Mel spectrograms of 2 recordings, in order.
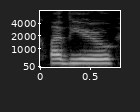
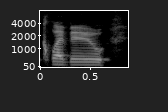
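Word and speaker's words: Klaviyo: get CLE we get cleu kind of just depends where on the globe you are how you pronounce but you're you're right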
